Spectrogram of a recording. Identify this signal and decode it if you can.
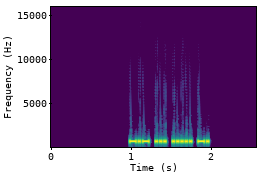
Morse code, heard as a keyed tone, about 41 wpm, 700 Hz. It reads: KS5N
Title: USA Call Signs - 4 Characters - Repeated 3x - 45wpm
